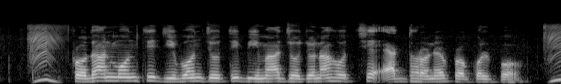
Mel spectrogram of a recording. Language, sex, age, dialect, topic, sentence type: Bengali, male, 25-30, Northern/Varendri, banking, statement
